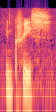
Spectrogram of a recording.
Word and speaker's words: increase: How many syllables are in increase? 2, stress in the second, increase.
